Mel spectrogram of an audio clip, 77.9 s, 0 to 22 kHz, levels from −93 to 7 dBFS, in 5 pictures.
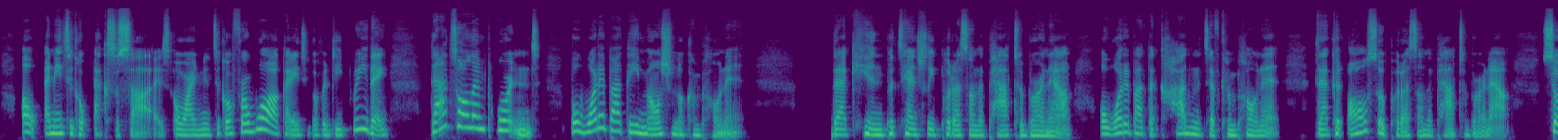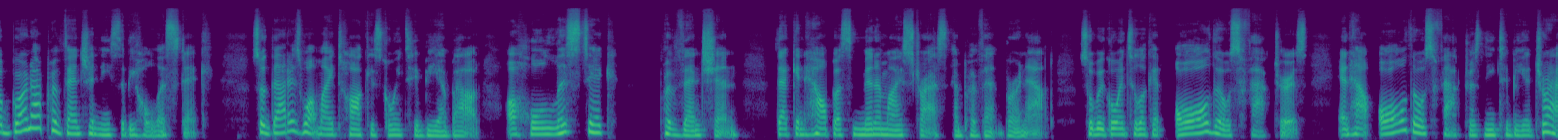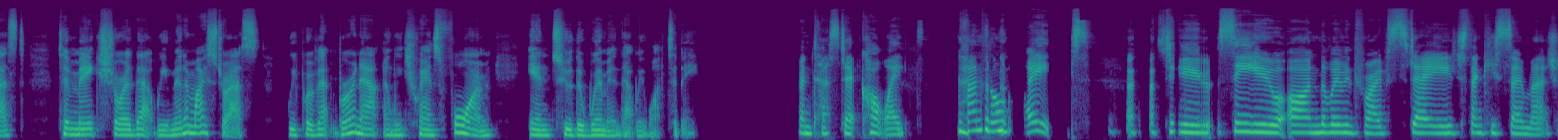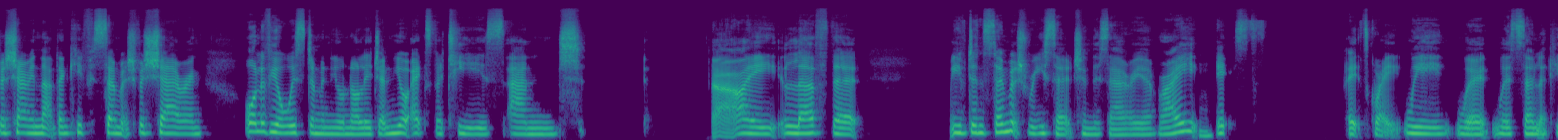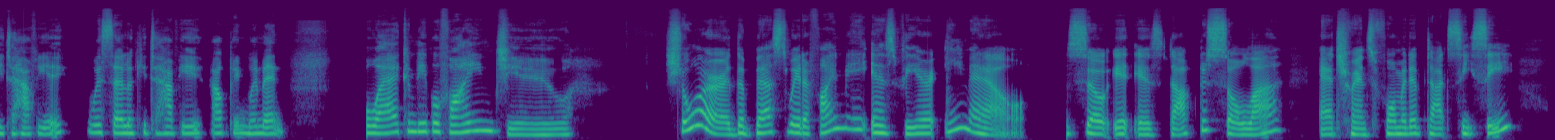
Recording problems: none

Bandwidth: 17 kHz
